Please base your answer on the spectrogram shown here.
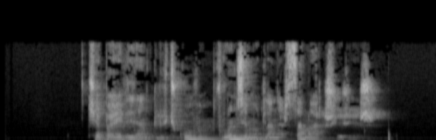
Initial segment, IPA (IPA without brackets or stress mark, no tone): t͡ɕ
